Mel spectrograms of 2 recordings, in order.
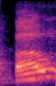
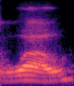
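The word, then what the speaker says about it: וו: hebreo moderno y la Wau en el hebreo bíblico. Entonces esto hoy en día se pronunciaría más como una V, pero en el hebreo bíblico se pronunciaba más como una W, como una Wau.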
